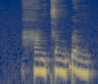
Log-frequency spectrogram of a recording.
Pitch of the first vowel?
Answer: low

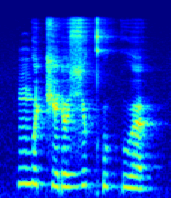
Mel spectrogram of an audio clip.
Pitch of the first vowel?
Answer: high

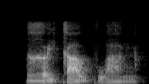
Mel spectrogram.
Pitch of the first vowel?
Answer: rising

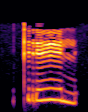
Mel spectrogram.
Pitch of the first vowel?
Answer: falling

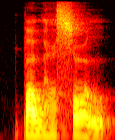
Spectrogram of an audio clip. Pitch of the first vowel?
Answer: high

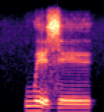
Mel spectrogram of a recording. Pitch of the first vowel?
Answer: falling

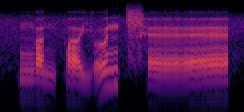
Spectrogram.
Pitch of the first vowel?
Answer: low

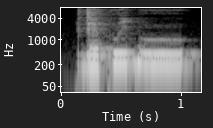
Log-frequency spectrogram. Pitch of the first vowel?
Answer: low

